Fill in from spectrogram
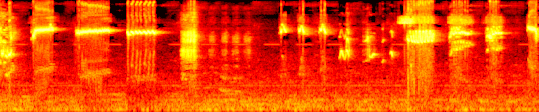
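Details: Bursts of high piercing whistles from a cucak keling, interrupted by short chips and harsh noisy notes. Meant as a lure to get pet birds singing.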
